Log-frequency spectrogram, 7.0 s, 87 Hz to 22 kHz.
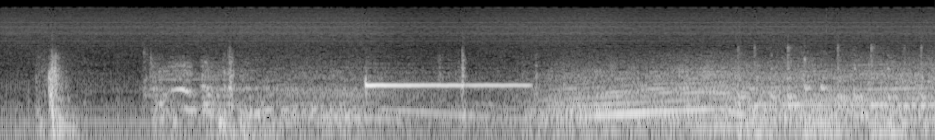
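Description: A Mazda 3 car drives past with a rising engine note and whooshing motion, backed by a steady electronic tone and swelling music, moderately loud with no talk.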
